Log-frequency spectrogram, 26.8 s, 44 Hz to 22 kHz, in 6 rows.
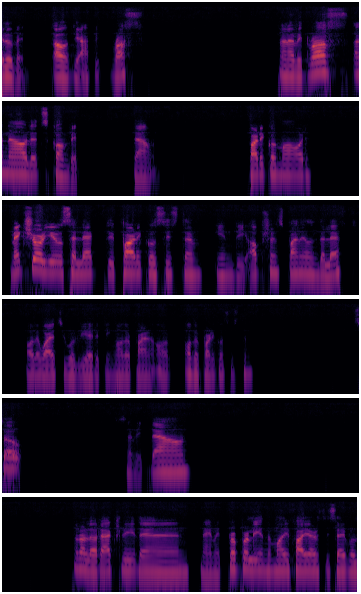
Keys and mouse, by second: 4.1 KP_3, 5.0 KP_1, 11.2 drag, 11.4 KP_3, 11.8 middle click, 16.3 KP_1, 20.1-21.1 drag, 20.9 KP_1, 21.2 KP_0, 21.9 shift+b.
